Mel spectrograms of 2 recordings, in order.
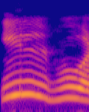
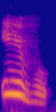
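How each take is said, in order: First: The L sound of 'il' is clearly pronounced. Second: The L sound of 'il' is dropped. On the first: "il vous என்று சொல்றது போல" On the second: "ivu வந்து அந்த ஈய மட்டும் ப்ரொனவுன்ஸ் பண்ணலாம்"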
